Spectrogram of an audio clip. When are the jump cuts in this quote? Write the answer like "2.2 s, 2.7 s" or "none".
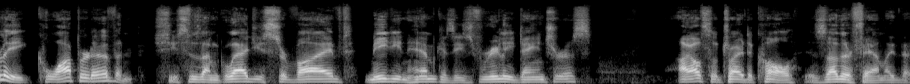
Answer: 1.4 s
